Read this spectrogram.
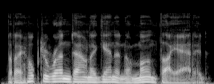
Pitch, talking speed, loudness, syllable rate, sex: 100 Hz, 335 wpm, -13 LUFS, 7.1 syllables/s, male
